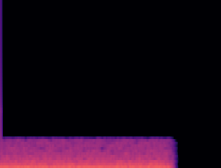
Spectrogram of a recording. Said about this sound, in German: Fertiges Rauschen.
